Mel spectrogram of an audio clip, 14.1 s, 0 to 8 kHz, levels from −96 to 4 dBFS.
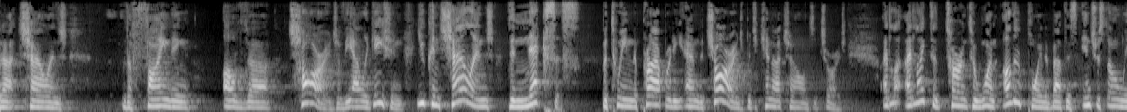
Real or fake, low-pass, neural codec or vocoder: real; 7.2 kHz; none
